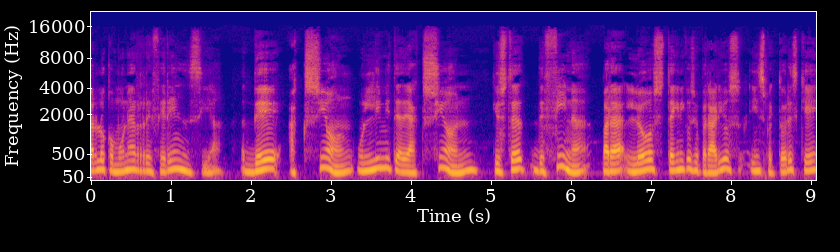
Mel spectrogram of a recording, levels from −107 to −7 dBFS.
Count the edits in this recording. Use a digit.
3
